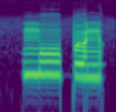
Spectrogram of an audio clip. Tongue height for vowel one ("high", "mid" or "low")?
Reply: high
